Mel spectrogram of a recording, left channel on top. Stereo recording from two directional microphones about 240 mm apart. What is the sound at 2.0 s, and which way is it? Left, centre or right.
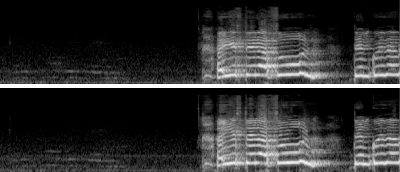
Speech, right.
